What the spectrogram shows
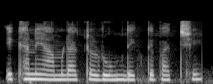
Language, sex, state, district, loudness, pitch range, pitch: Bengali, female, West Bengal, Cooch Behar, -14 LUFS, 215-240 Hz, 220 Hz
